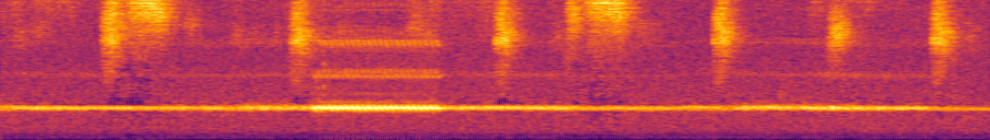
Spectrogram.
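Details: Crickets in grass, Bulgaria, warm summer night, surround microphone recording; a constant shrill trill at even volume, briefly stronger near the second mark, with bright chirp accents scattered throughout.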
